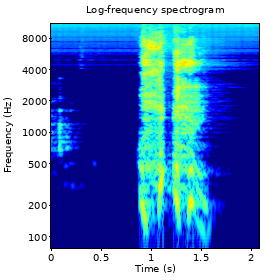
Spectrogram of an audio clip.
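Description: A man coughing twice in quick succession into a microphone, about a second in.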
